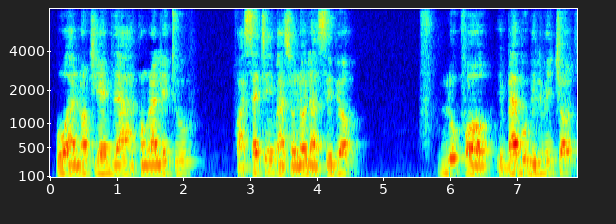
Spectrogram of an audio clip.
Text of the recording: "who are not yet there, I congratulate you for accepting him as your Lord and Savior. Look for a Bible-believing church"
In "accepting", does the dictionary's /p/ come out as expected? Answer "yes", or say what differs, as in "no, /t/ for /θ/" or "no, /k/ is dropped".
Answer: no, /p/ is dropped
